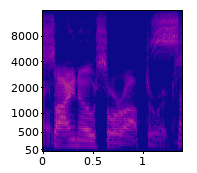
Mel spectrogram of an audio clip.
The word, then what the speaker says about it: Sinosauropteryx: Sinosauropteryx. – Sinosauropteryx.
